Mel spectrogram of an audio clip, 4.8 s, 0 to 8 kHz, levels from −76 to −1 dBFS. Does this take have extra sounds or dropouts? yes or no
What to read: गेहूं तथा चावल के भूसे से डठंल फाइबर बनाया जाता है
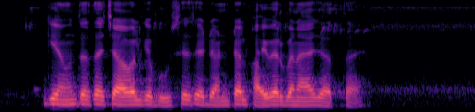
no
